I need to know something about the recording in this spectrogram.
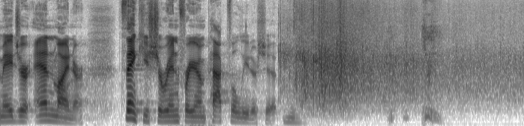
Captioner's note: applause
